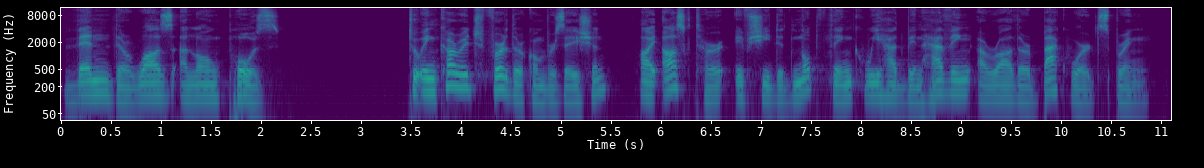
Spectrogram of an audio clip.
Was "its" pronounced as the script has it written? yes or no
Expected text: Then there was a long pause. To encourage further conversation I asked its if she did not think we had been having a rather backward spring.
no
